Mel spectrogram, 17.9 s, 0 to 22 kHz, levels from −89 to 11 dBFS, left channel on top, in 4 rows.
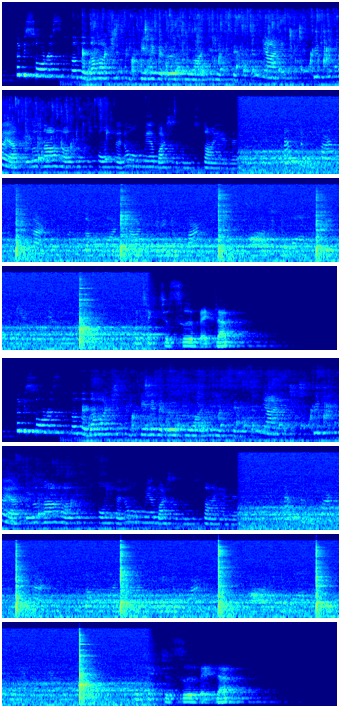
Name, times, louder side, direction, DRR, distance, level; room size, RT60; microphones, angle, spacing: voice 1, 0.2-1.6 1.8-3.8 4.1-7.7 8.2-8.9 9.2-14.2, left 1 dB, 25° left, 3 dB, 1.3 m, -51 dB
sound 1, 0.8-7.7, left 5 dB, 80° left, 1.1 m, -54 dB
sound 2, 7.6-15.4, left 1 dB, 5° left, 1.5 m, -47 dB
sound 3, 9.2-9.5 10.6-10.9 11.9-12.2 13.2-13.4 14.5-14.8, right 5 dB, 45° right, 0.9 m, -36 dB
voice 2, 15.2-16.5, left 1 dB, 50° left, 3 dB, 1.1 m, -47 dB
18.5 x 9.8 x 3.0 m, 1.0 s
head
